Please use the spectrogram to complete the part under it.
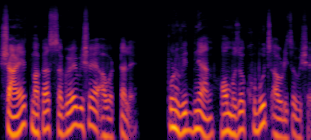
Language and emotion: Goan Konkani, neutral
